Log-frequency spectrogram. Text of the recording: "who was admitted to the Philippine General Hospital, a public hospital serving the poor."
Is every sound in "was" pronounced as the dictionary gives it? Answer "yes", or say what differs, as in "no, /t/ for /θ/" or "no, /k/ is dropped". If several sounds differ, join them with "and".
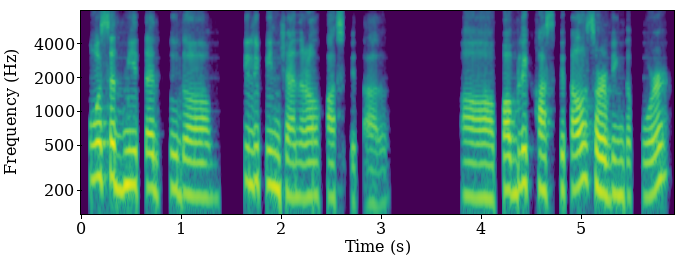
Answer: no, /s/ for /z/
